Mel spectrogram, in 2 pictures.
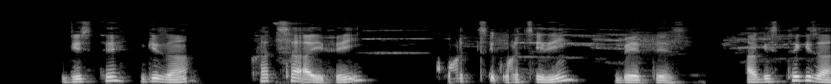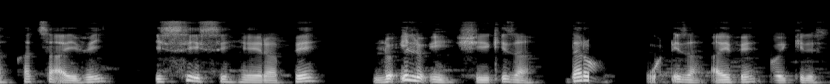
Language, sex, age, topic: Gamo, male, 25-35, agriculture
